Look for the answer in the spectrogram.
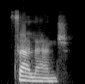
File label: "phalange", Indian; Dictionary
